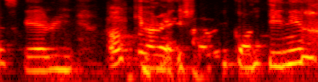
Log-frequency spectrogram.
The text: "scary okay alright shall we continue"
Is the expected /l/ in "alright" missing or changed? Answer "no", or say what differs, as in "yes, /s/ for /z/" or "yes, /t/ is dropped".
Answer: yes, /l/ is dropped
